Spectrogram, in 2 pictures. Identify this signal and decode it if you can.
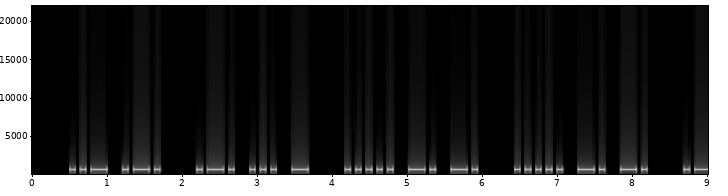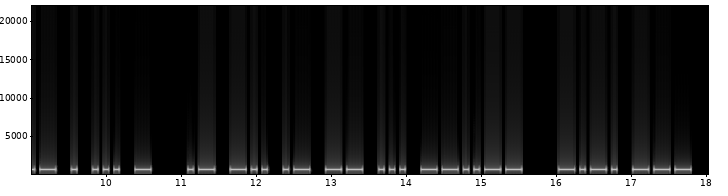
Morse code, heard as a keyed tone, about 17 wpm, 700 Hz. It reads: UR RST 5NN 5NN WEST ADAMS, CO
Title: K1USN SST QSO Practice 17wpm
